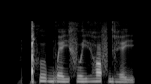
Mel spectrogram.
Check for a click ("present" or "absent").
present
